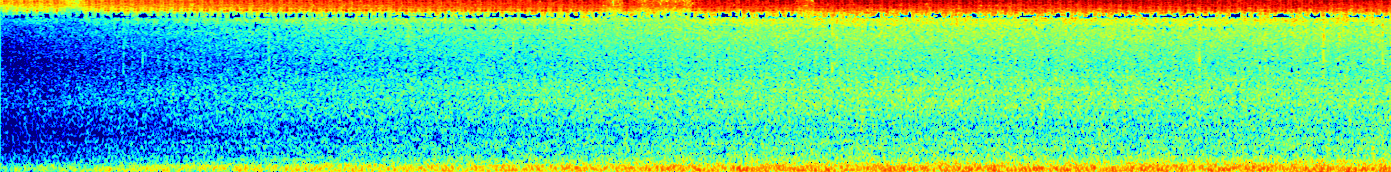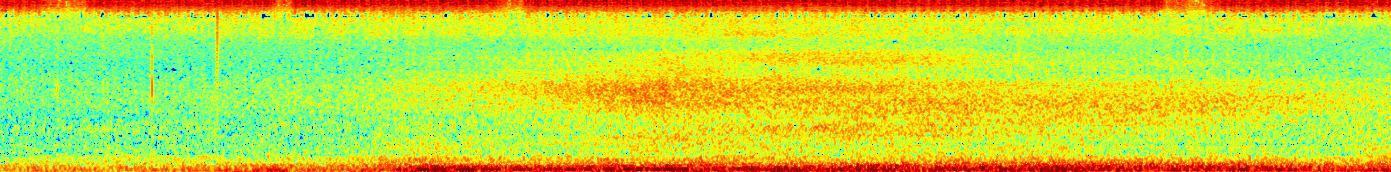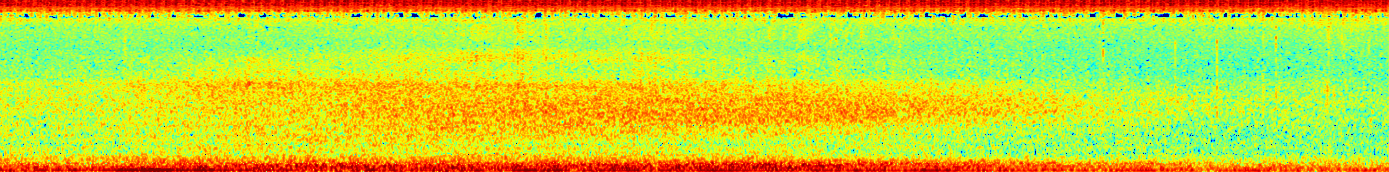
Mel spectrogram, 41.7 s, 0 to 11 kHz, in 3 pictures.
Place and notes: While sleeping in the yard of an abandoned farm, this is the sound of the most shrill insect I have ever heard. I tested people, it's so shrill that some persons didn't hear the constant sound of this inferno insect.
Tested : 16 k Hz !
Dr. Lutz Nevermann said me : " The insect sounds like Tettigonia viridissima ". The sound is the same (see wikipedia in english) and time of the day was good.
Clérey, France, 2 August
